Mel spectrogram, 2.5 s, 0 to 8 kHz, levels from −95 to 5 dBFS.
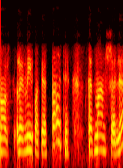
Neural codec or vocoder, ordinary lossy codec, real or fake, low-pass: none; MP3, 64 kbps; real; 7.2 kHz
